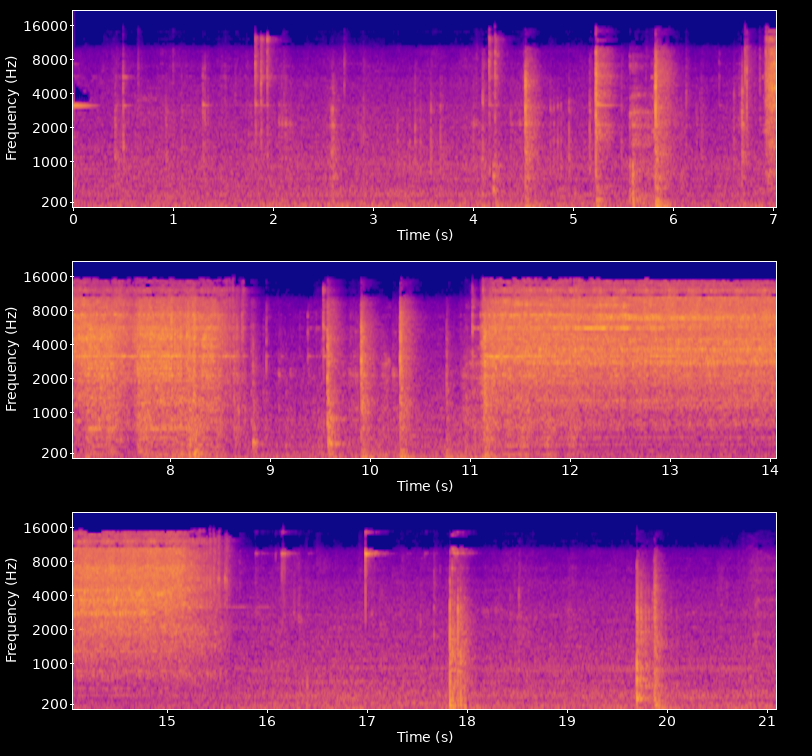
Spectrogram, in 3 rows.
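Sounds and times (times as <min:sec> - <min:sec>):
electric ratchet spinning bolts: 0:06.9 - 0:08.8, 0:11.0 - 0:15.7.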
